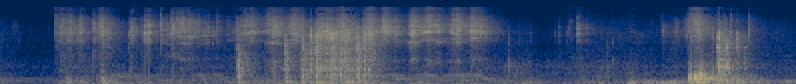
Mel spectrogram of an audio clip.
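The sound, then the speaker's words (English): A big handful of dice, a large dice pool rolled in a tabletop role-playing game, clatters and rattles across a hard surface in a dense, bright burst of clicks, settles briefly, then a final loud rattle of dice rings out near the end. “Have you ever seen a dice pool that big?”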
